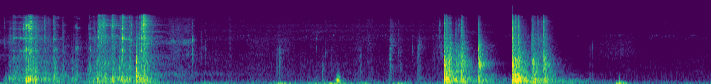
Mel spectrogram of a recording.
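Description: Two bursts of knocking, rubbing and thumping from things being handled close to the microphone, the first right at the start and the second about seven seconds in, with a brief squeak in between.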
